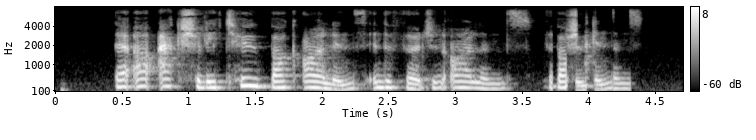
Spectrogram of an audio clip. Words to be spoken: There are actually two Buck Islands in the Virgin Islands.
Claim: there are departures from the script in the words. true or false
true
